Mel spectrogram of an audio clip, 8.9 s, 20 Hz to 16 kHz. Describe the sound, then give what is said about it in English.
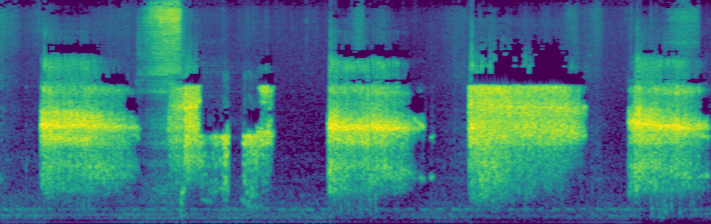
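Heavy breathing in and out during a guided prayer and healing session: several long, loud, breathy rushes of air, each separated by a short pause. “Just breathe in and out 5 times heavily. Try again. Breathe in and out 5 times heavily.”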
